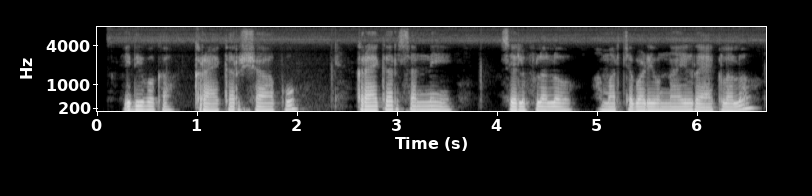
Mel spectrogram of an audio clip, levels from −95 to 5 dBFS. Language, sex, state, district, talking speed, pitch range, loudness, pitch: Telugu, male, Telangana, Mahabubabad, 90 wpm, 120-135 Hz, -17 LUFS, 130 Hz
